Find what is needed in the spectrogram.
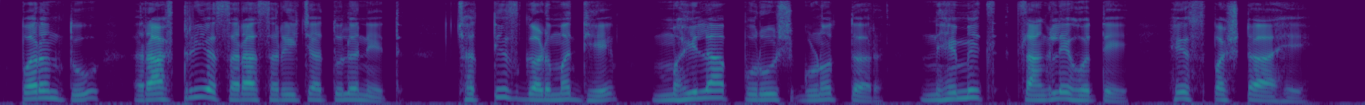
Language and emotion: Marathi, neutral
